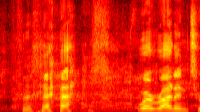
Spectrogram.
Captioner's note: all laughing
